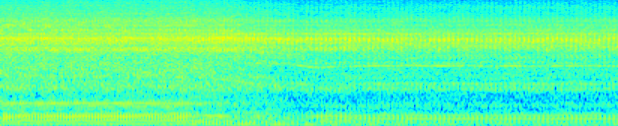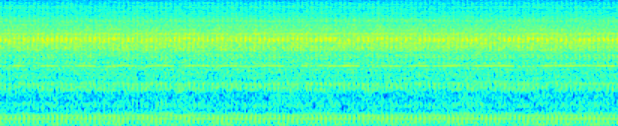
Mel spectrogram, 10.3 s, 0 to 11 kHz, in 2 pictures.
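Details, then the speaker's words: Champion 2000W 73536i generator, about 16–24 hours use, after cleaning the carburetor idle jet and reassembly; engine drops from higher speed to a steady low idle when economy switch engaged, no surging, running normally. "that's what it's supposed to sound like I was just switching the economy switch"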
